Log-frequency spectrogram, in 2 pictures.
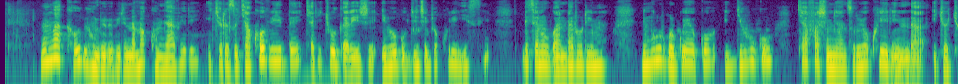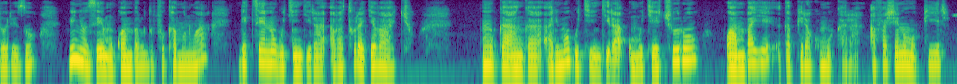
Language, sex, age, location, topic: Kinyarwanda, female, 25-35, Kigali, health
